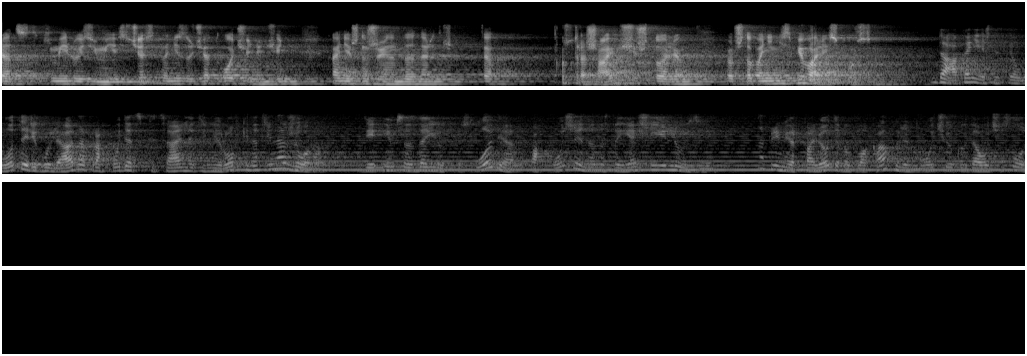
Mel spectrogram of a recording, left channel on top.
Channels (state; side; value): silent; right; 55 dB below the other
